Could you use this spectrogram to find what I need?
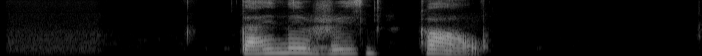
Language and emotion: Russian, neutral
